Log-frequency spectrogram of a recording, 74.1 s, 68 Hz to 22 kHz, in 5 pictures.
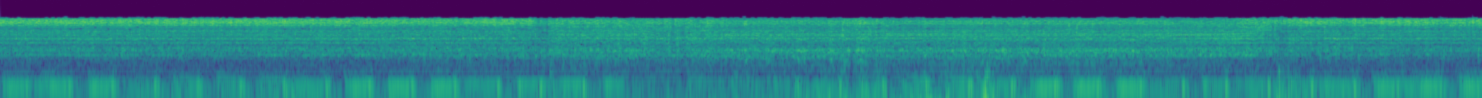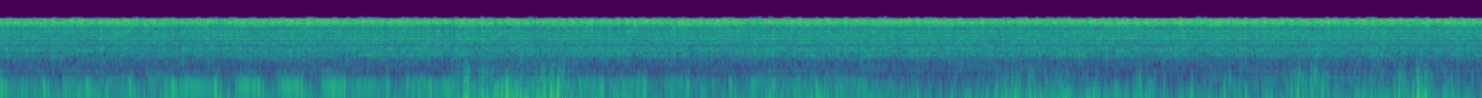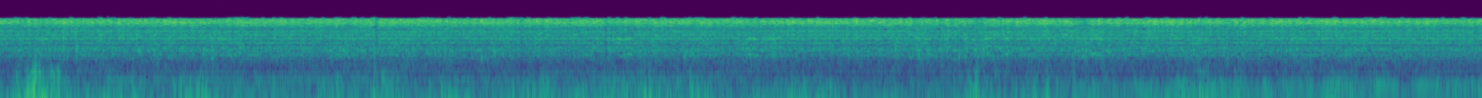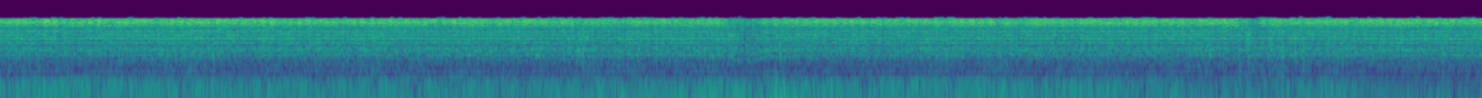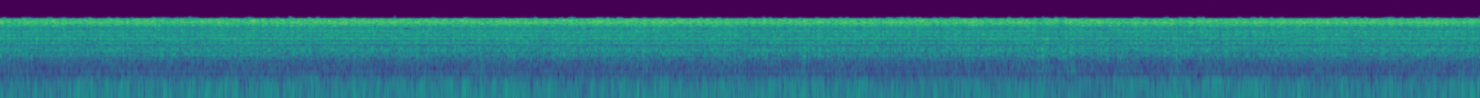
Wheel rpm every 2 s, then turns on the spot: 110, 110, 110, 110, 110, 120, 110, 120, 110, 110, 110, 120, 110, 110, 120, 120, 110, 110, 110, 110, 120, 120, 120, 120, 110, 110, 110, 120, 110, 110, 110, 110, 110, 120, 110, 110, 110.
none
